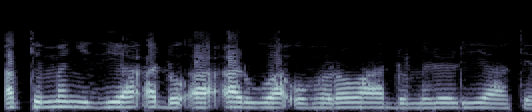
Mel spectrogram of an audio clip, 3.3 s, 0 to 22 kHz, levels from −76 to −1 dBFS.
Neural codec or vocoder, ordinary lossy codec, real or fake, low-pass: codec, 16 kHz, 8 kbps, FreqCodec, larger model; AAC, 24 kbps; fake; 7.2 kHz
